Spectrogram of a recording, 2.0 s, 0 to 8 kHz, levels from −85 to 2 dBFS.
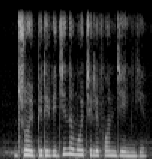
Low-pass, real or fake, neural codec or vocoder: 7.2 kHz; real; none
